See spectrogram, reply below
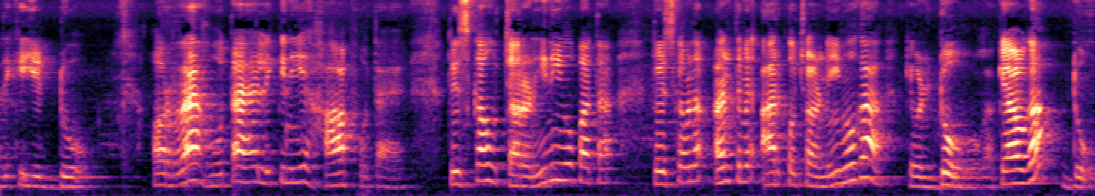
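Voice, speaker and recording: A man teaching English grammar in a classroom-style lecture. He keeps quizzing his listeners with rhetorical questions, repeats key words, and reads example sentences slowly and with emphasis. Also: high voice, fairly bright tone.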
